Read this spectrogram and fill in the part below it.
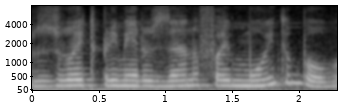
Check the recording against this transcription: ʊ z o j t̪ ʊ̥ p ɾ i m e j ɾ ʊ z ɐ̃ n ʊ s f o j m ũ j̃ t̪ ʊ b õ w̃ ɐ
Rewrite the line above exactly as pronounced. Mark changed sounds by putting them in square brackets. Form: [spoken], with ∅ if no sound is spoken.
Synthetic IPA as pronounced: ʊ z o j t̪ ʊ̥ p ɾ i m e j ɾ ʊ z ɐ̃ n ʊ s f o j m ũ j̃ t̪ ʊ b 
